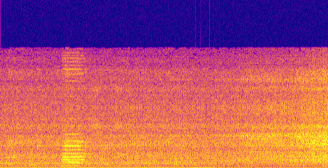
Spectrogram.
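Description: Idling engine of a Subaru WRX STI, a steady deep rumble heard inside the cabin that eases a little about three and a half seconds in. About a second in, a short single tooting tone sounds.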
